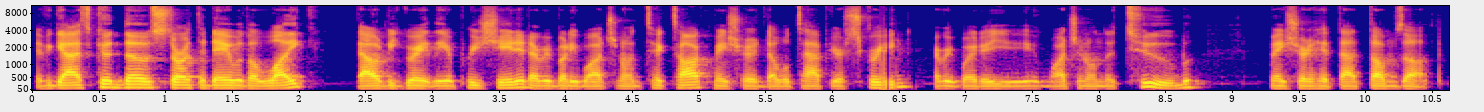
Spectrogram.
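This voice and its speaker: Fairly quick and deep-voiced, a young man streams his trading session while congested and hoarse with a sore throat. He chats casually, greets people by name, and drums up likes from viewers.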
